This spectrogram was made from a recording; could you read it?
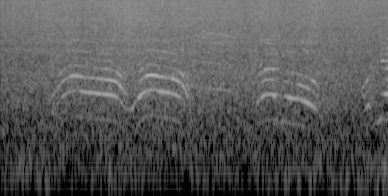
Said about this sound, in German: Junge Kanuten arbeiten sich durch die Wellen. Ein Trainer treibt sie an.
